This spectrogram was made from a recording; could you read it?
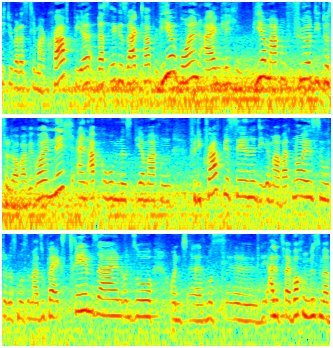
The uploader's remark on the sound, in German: Darum ging es bei Rheinpegel LIVE am Stadtstrand im Oktober. Haben wir uns am Rheinufer getroffen.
